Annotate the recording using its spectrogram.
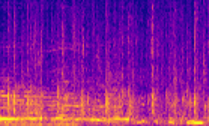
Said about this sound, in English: Now this is the committee that put all this together. Okay, I want you to give them all a round of applause, please.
